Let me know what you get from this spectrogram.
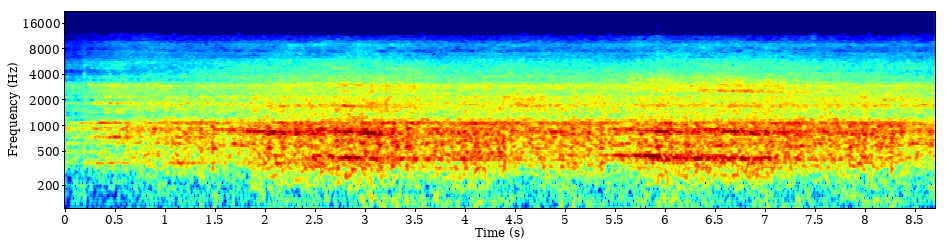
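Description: Class 317 electric multiple unit passing close by at speed: a steady rush of wheels on rail that swells about two seconds in and eases off near the end.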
